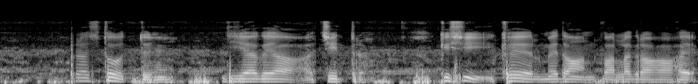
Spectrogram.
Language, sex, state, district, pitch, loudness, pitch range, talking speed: Hindi, male, Rajasthan, Bikaner, 120 Hz, -16 LUFS, 110-130 Hz, 105 wpm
